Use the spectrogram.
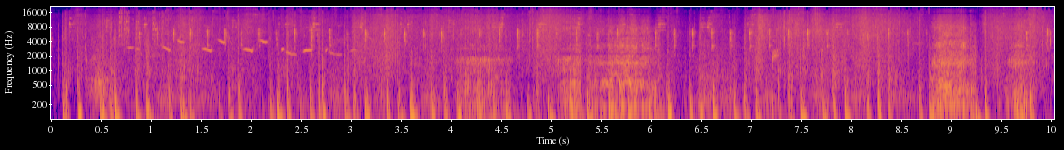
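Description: A horse galloping in the Red Dead Redemption 2 video game, quick rhythmic hoofbeats pounding steadily throughout, with a couple of whinnies and snorts breaking in over the running.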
